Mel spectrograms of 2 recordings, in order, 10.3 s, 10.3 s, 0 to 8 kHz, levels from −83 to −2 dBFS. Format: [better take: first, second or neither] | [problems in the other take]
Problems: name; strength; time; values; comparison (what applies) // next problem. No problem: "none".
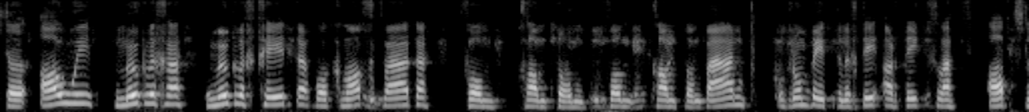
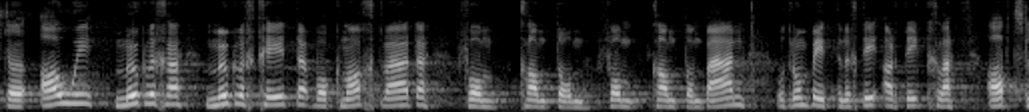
second | noise reduction (neural mask model Resemble Enhance denoiser)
